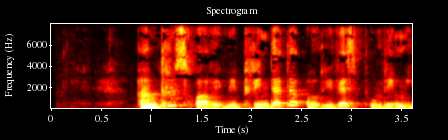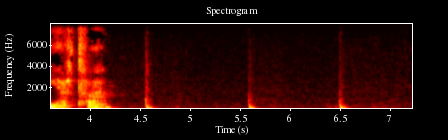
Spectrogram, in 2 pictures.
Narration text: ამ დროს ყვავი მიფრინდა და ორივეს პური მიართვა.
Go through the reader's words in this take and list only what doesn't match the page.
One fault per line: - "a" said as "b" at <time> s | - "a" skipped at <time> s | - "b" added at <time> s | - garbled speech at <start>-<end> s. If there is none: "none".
none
